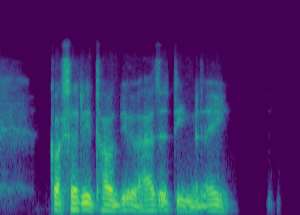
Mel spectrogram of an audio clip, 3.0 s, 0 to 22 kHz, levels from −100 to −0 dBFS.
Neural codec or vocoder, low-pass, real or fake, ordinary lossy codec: codec, 16 kHz, 1 kbps, FunCodec, trained on LibriTTS, 50 frames a second; 7.2 kHz; fake; Opus, 16 kbps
